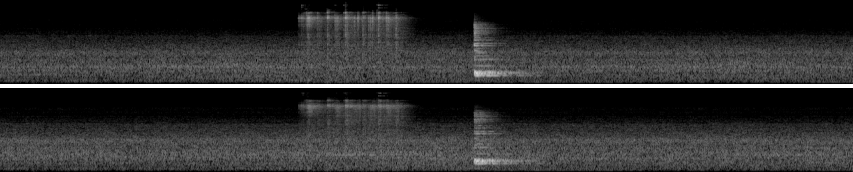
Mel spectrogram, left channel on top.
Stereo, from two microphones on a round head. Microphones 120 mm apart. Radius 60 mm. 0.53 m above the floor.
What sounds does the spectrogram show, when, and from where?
3.0 s a rattle: 40° left (ahead or behind), 2 m
4.7 s a cowbell: 60° left (ahead or behind), 1.7 m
